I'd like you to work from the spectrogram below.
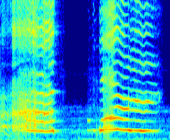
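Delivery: very high-pitched pained yelp. Voicing a captured character whose dislocated shoulder is grabbed: NPC crying out in pain. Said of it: "you hear him go".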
